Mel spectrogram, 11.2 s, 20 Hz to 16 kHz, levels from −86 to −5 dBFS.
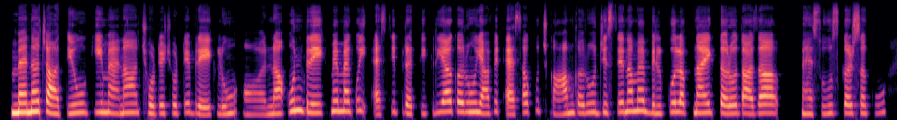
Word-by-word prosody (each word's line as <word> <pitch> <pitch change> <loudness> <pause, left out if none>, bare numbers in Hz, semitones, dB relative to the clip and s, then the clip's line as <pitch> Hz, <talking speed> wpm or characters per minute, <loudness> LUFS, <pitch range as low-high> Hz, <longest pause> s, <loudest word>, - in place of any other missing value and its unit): मैं 275 +1 +9
ना 295 +2 +8
चाहती 250 -5 +3
हूँ 270 +2 -2
कि 280 0 0
मैं 260 -3 0
ना 270 +2 -1
छोटे-छोटे 250 +1 -4
ब्रेक 220 -4 +1
लूँ 235 +3 -4
और 215 0 -11
ना 240 +2 0
उन 330 +2 +3
ब्रेक 265 -3 +3
में 315 - +2
मैं 310 0 +2
कोई 325 +1 -7
ऐसी 220 +7 -4
प्रतिक्रिया 250 +4 -1
करूँ 290 -1 0
या 250 -3 +2
फिर 295 +4 -9
ऐसा 220 +5 -3
कुछ 290 +2 -13
काम 230 +3 -3
करूँ 270 +1 -4
जिससे 275 +1 -2
ना 305 +1 +2
मैं 315 -1 +1
बिल्कुल 260 +3 -2
अपना 270 -1 +1
एक 270 0 +2
तरो-ताज़ा 250 +1 +3 0.4
महसूस 235 +2 -7
कर 255 -1 0
सकूँ, 250 +1 -7
260 Hz, 195 wpm, -22 LUFS, 245-280 Hz, 0.4 s, मैं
